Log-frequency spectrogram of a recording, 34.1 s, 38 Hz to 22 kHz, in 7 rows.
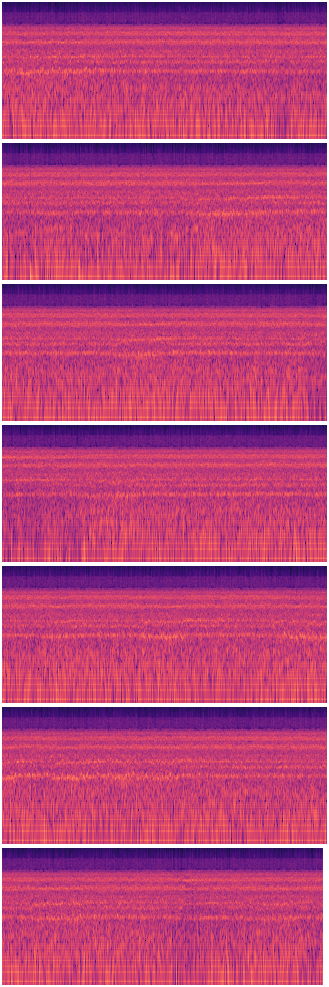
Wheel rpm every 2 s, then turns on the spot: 220, 230, 230, 230, 220, 230, 230, 230, 220, 230, 230, 230, 210, 220, 230, 220, 220.
none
